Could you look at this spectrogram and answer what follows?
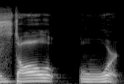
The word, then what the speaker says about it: stalwart: Is it stalwart? Am I getting the pronunciation correctly? – Stalwart. – That's what I was saying. I felt like I was saying that. Maybe I was putting a little bit of emphasis on the A the first time, but I can tell you who's not one of those things.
